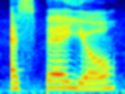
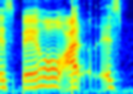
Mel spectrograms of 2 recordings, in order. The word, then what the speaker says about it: Espio: Oh, Charmy Bee, Vector, and Espio. My brain wants to say Espejo. Espio.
